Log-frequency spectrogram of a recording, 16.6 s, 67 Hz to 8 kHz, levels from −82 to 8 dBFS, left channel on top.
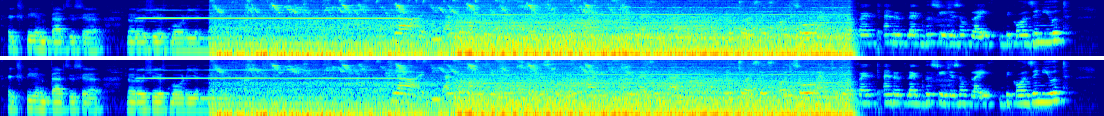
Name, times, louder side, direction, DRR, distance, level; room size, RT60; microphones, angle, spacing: voice 1, 0.1-1.5 1.9-4.3, right 2 dB, 80° right, 4 dB, 1.0 m, -35 dB
sound 1, 2.0-6.3, left 6 dB, 5° left, 0.9 m, -29 dB
Bird / Cricket, 3.1-9.4, left 1 dB, 25° left, 0.9 m, -22 dB
voice 2, 5.8-10.2 10.8-16.0, right 2 dB, 50° right, 4 dB, 1.0 m, -31 dB
sound 2, 6.8-12.8, equal, 15° right, 1.1 m, -21 dB
4.2 x 3.6 x 2.5 m, 0.33 s
head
